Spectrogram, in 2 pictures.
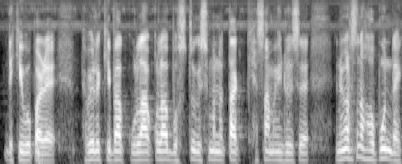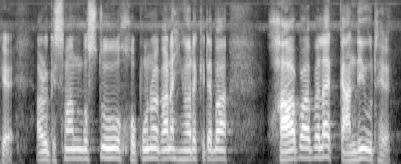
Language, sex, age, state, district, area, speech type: Assamese, male, 45-60, Assam, Darrang, rural, spontaneous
